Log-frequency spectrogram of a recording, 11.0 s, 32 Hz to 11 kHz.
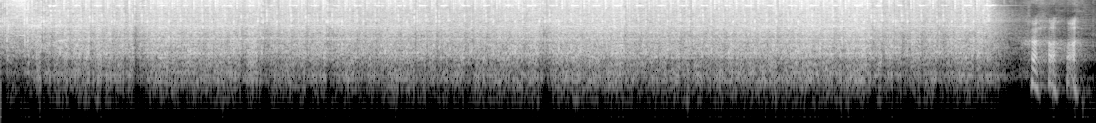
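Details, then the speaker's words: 1940s James ML 125 motorcycle, unrun auction find, engine turned by hand with plug lead checked in the dark: sharp uneven snapping crackle about ten seconds; magneto coils still good, strong spark. "Good spark. Wow. This is from 1940s and that thing has spark. So those coils are still okay."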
